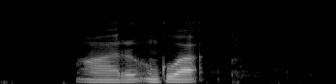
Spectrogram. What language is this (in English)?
Santali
